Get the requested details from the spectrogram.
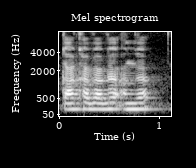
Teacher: तो कंठ से हमारा आ क वर्ग क, ख, ग घ ये बोला जाता है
